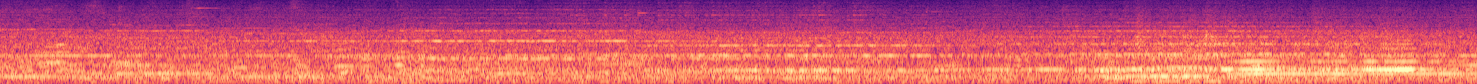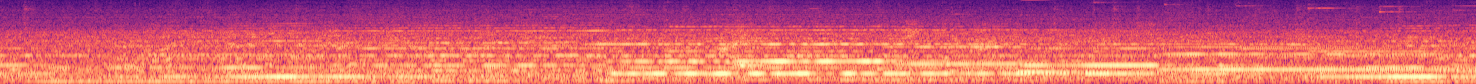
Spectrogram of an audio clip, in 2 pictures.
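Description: Running noise inside a Disney Resort Line monorail car travelling between stations, a steady ride noise with held tones that shift in pitch every second or two, getting a little louder about halfway through.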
